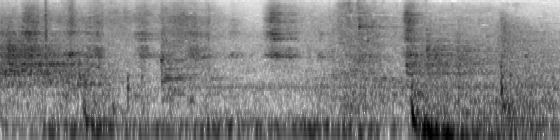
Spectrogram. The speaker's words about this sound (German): es sieht so aus, als läuft ein Pferd durch den Speisesaal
